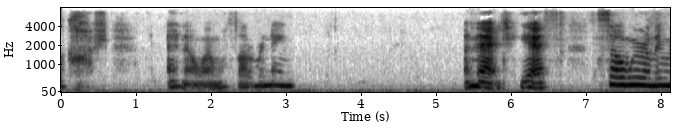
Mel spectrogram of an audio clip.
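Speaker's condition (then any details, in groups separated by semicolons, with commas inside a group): Brain injury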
